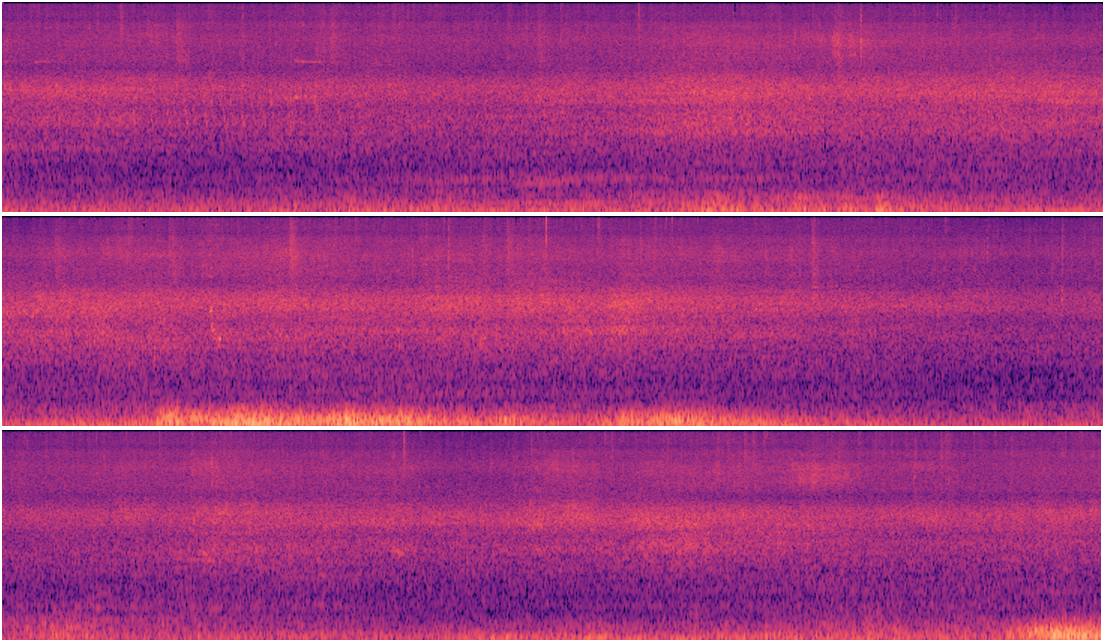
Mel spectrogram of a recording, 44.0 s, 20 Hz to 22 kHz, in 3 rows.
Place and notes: Rende 2nd Rd., Bade Dist., Taoyuan City - Thunderstorms
This month is almost thunderstorms every afternoon, birds sound, Thunderstorms, Traffic sound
